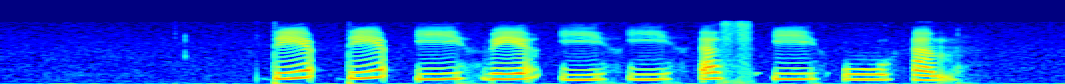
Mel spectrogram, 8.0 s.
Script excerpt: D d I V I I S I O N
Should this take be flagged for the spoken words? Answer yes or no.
no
